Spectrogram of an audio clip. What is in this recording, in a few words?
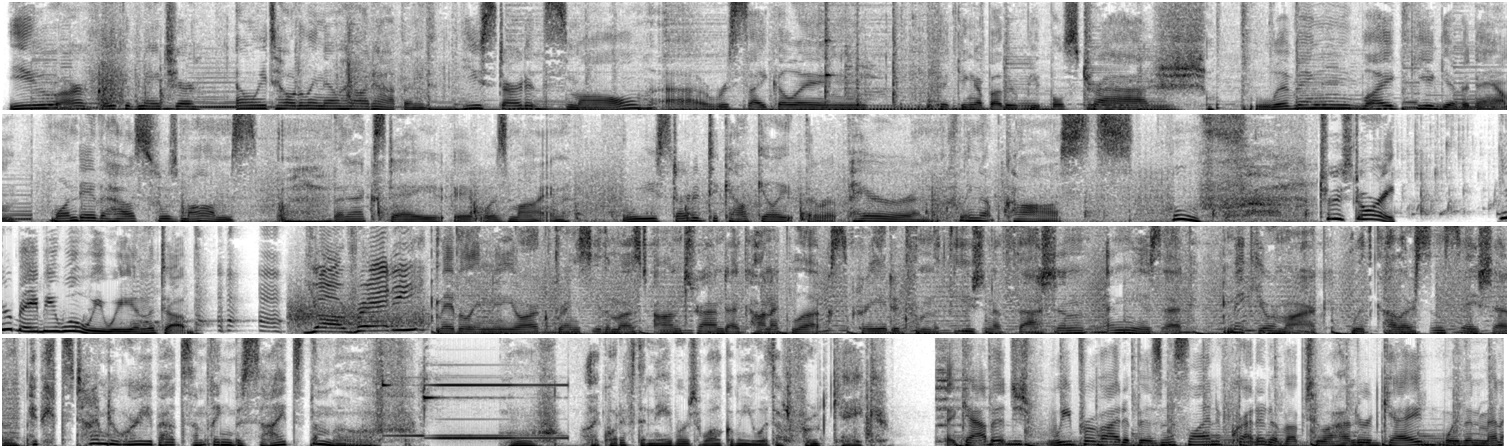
commercial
